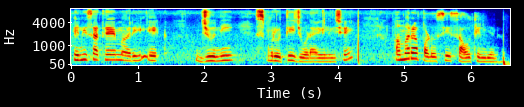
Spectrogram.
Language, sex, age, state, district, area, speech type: Gujarati, female, 60+, Gujarat, Valsad, urban, spontaneous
